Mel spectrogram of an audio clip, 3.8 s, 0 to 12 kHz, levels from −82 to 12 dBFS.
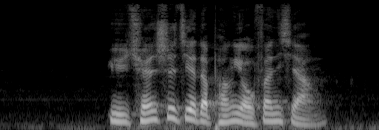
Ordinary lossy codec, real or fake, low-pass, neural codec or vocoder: Opus, 64 kbps; real; 10.8 kHz; none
